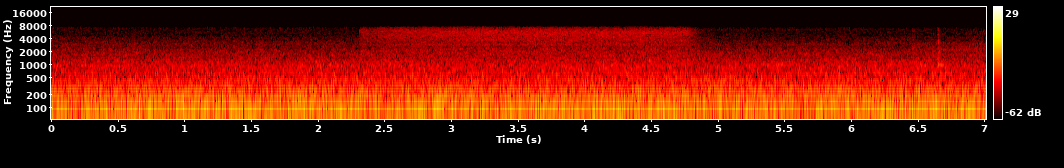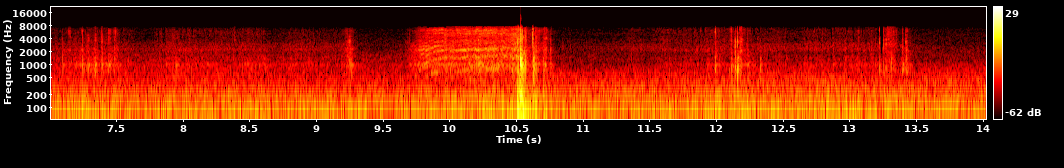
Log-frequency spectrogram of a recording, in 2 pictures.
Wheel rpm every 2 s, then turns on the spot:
0, 0, 0, 10, 40, 60, 20.
6-8 10-14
